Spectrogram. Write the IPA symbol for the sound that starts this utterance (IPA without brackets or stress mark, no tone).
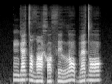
ŋ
